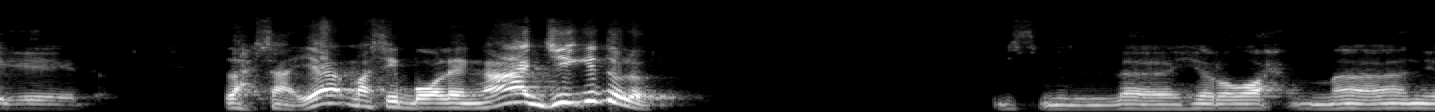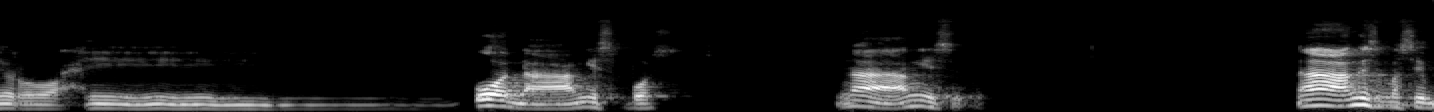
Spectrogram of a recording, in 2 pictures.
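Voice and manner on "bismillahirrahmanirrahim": slow tearful recitation. Acted. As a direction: recite it slowly as if about to weep. Reciting, moved to tears. (melantunkan basmala pelan sambil menahan tangis)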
